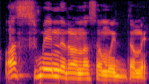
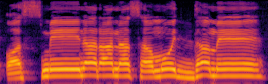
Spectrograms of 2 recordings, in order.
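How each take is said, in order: First: Said in the usual way. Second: "অস্মিন রণসমুদ্যমে" sung out slowly, higher; chanted, intone "অস্মিন" high and slow. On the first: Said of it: "অস্মিন ওই হবে না". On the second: Shown as a demonstration. Teacher chanting the phrase to show its reading. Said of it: "এই জন্য এরপর হবে".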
